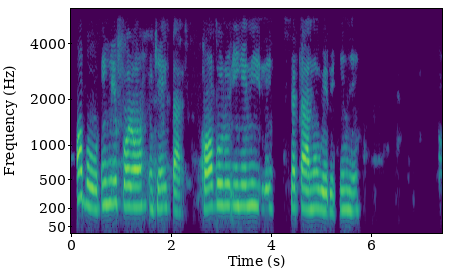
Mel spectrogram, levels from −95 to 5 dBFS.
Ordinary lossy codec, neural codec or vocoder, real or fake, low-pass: none; codec, 16 kHz, 2 kbps, FreqCodec, larger model; fake; 5.4 kHz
